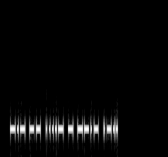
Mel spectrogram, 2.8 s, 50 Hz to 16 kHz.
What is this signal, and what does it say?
Morse code, heard as a keyed tone, about 42 wpm, 700 Hz. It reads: KM4TQL
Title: USA Call Signs - 6 Characters - Repeated 3x - 45wpm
